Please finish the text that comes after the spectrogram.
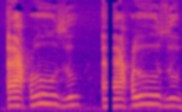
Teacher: अऊज़ु अऊज़ु, हमज़ा फतह आ है तो ये अक्सुल हलक से अदा होगा। आइन जो है हमारा वसतुल हलक से अदा होगा। ठीक है, अऊज़ु बिल्लाहि अऊज़ु अऊज़ु बिल्लाहि मिनश शैतानिर रजीम।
